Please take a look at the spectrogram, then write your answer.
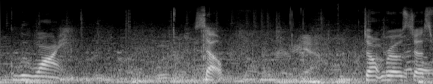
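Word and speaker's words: Glühwein: of the previous videos we were calling it gluing we have confirmed it is pronounced blue wine so yeah don't roast us for saying it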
